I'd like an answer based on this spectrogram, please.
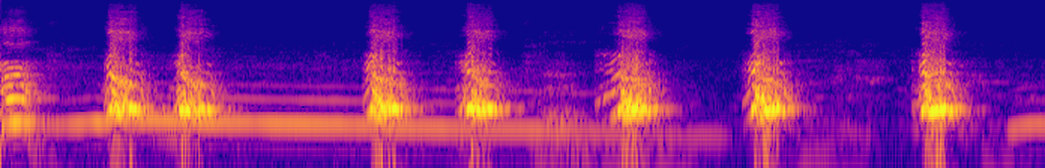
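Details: Hounds riled up and howling together in a musical chorus: a long steady tone sliding slowly downward runs beneath short, sharp barking bursts repeated roughly every second, with a brief rising howl at the end.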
